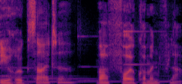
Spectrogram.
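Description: With music in the background, a man talks in a calm tone at a very slow pace. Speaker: storyteller. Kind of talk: bedtime fairy tale reading.

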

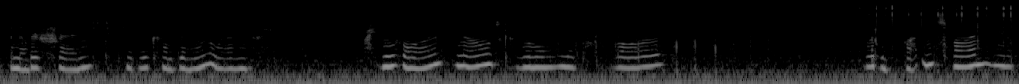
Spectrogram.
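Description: A soft-spoken woman talks at a very slow pace in a very deep, low pitch, with long, frequent pauses and light background noise. Her intonation is monotone and flat. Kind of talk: acted monologue to camera. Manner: soft-spoken ASMR roleplay voice. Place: home room. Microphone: phone near.

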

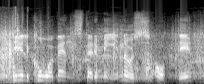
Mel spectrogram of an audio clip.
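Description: Loud background noise around a dry, echo-free sound. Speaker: rally co-driver. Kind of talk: rally co-driver reading pacenotes aloud during a stage. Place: car. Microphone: helmet.

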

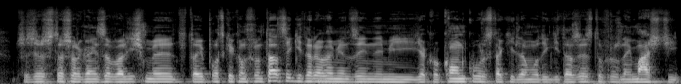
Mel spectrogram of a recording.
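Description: A man at a very fast pace, hardly any pauses, monotone flat intonation, over a quiet background. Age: 50s. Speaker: guitarist and composer; guest. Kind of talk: interview. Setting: studio. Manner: halting, with many repetitions. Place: studio. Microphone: studio mic.

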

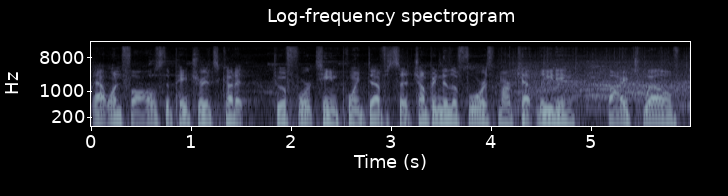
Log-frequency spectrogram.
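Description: Noticeable background noise sits behind a man's fairly high voice. He speaks at a moderate pace with ordinary pitch variation. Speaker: local TV sports anchor. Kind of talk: sports highlight voiceover, live-style play-by-play commentary. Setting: TV studio voiceover over game footage. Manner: punchy, energetic, clipped play-by-play.

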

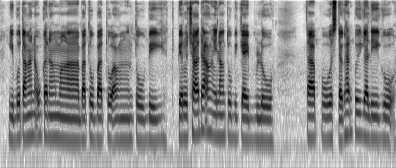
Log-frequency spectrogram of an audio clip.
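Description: At a moderate pace, a man with a Philippine accent speaks at medium pitch in a monotone, flat intonation. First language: Cebuano (speaking Tagalog). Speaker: vlogger, overseas Filipino worker. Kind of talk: vlog voice-over. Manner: casual, rambling with fillers.

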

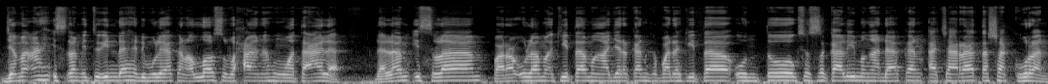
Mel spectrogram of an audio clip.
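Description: Talking at a fairly quick pace with hardly any pauses, a man uses a high, monotone, flat voice at very even loudness. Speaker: Islamic preacher. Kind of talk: sermon.

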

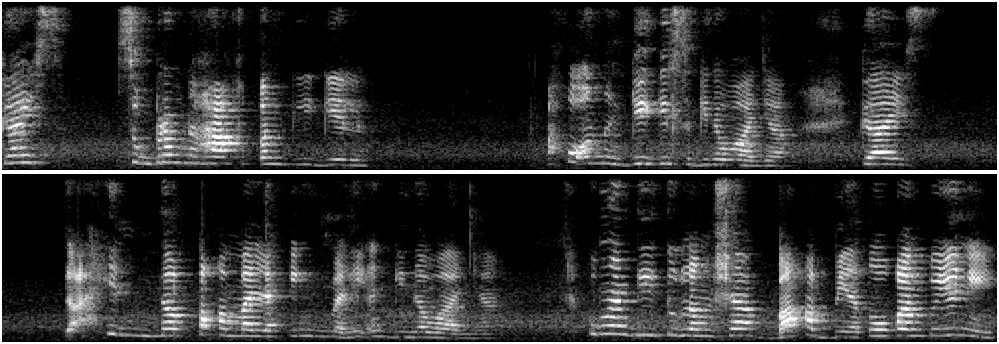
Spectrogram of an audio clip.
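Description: A woman's high, fairly bright voice at a fairly slow pace, with ordinary pitch variation and audible room echo.

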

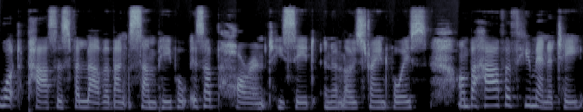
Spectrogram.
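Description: Ordinary pitch variation in a stretch of reading aloud in a natural voice

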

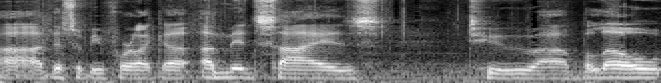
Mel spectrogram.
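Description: A man's flat, monotone delivery over light background noise. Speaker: aquarium hobbyist channel host. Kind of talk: casual vlog chat. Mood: friendly, relaxed. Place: home room.

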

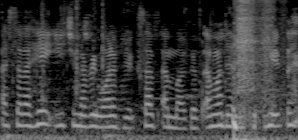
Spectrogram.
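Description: The delivery is very fast with monotone, flat intonation. Noticeable background noise runs underneath. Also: woman, medium pitch for a woman.

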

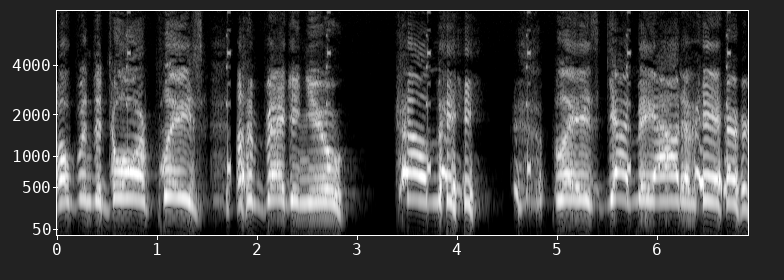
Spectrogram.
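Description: The voice is high in pitch and swings very widely across it. It moves at a very slow pace, with long, frequent pauses.

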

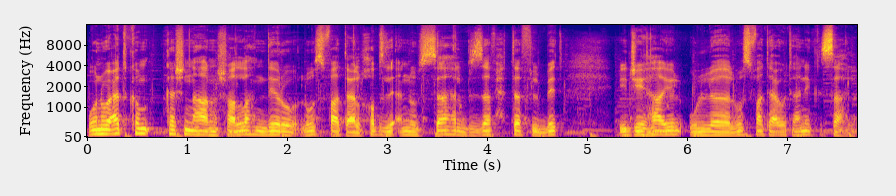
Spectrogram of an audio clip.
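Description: Faint music plays behind a man who speaks at a fairly quick pace with fairly even intonation. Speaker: TV cooking show host. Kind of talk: tutorial. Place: studio.

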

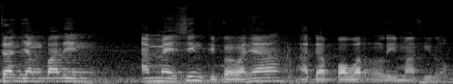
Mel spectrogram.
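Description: Over noticeable background noise, a man talks at a very slow pace with very wide pitch swings. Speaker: shop seller reviewing products. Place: shop. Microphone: phone near.

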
